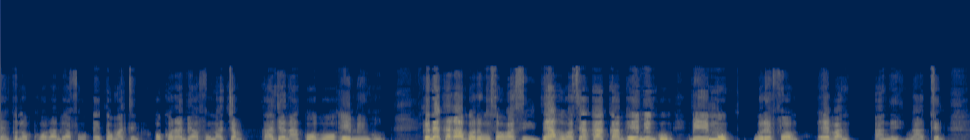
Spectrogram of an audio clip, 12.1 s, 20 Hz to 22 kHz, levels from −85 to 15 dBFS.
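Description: HE-AAC compression runs through this entire speech clip, with heavy damage and nothing above 11.5 kHz. The treble is likely rebuilt by spectral band replication from copied lower bands, so s sounds turn gritty and metallic, which points to a very low bitrate around 12 kbps.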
